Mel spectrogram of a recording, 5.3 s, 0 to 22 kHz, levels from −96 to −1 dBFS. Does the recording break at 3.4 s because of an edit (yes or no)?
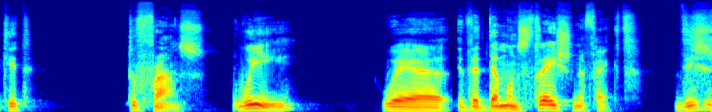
yes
